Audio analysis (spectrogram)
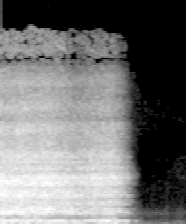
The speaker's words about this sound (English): And if they aren't, let's do a quick breathing exercise in through the nose.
